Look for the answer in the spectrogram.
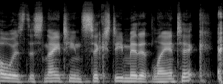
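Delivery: normal talking voice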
